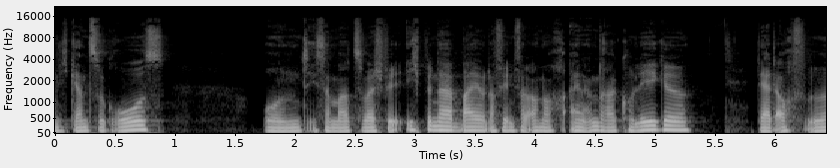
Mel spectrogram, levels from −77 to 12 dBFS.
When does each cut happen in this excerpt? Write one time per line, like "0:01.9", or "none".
none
